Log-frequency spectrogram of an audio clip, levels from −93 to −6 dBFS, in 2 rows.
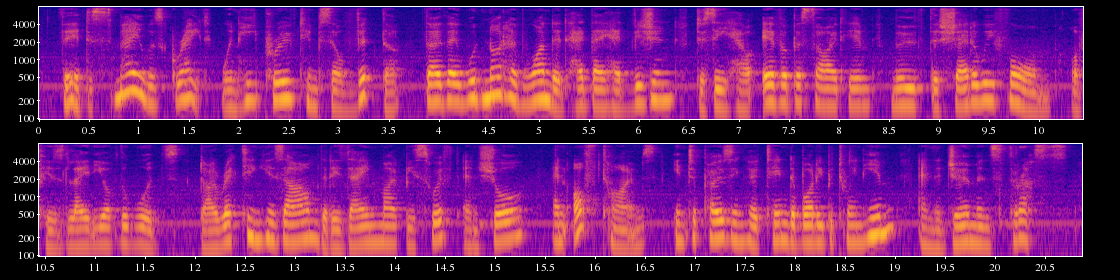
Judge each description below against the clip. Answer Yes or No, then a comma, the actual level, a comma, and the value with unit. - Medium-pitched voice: Yes, medium, 170 Hz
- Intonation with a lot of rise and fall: No, average, 3.8 semitones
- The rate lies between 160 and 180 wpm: Yes, average, 170 wpm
